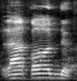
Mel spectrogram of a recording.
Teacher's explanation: di kalimah laqad di sana dalnya terletak di akhir akhir kalimah maka dibaca qolqalah kubro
